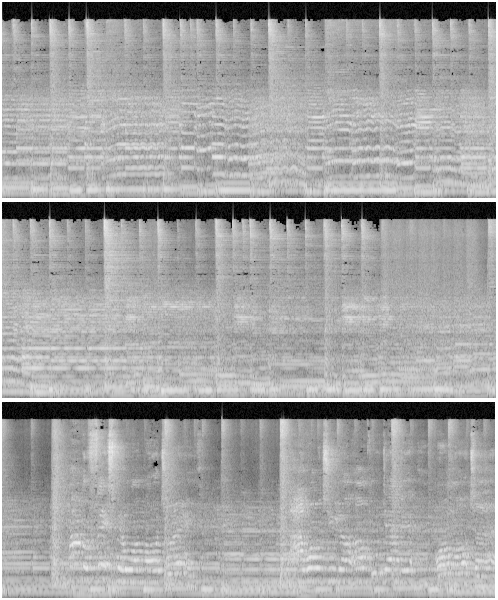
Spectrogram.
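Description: Live band playing: electric guitar over electric bass and drum kit.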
